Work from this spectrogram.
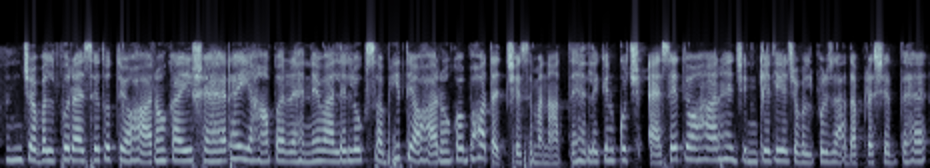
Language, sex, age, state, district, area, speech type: Hindi, female, 30-45, Madhya Pradesh, Jabalpur, urban, spontaneous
